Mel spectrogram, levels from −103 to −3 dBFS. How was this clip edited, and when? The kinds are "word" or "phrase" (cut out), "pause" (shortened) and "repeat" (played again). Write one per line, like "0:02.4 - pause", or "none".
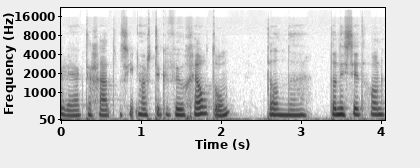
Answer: none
